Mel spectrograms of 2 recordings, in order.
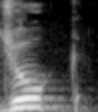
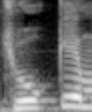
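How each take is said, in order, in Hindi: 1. यह शब्द बिना अंतिम स्वर ध्वनि के खत्म होता है। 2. यह शब्द एक अतिरिक्त स्वर ध्वनि पर खत्म होता है। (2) "इसका जोके मत पढ़िएगा"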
